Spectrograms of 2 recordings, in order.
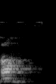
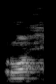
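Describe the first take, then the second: First: The final h is clipped with no flowing air. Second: The final h is breathy with air flowing out. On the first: The speaker calls it wrong. "Kalau udaranya tidak dialirkan nanti dia seperti huruf H" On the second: The speaker calls it right. "suaranya dialirkan, e, udaranya dialirkan"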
